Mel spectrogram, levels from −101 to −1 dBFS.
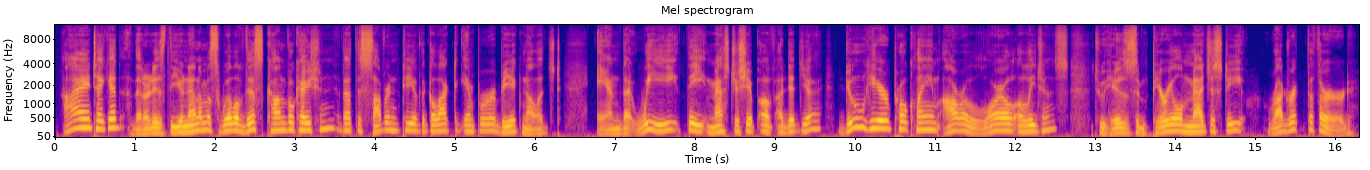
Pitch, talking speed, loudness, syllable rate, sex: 140 Hz, 150 wpm, -18 LUFS, 4.9 syllables/s, male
